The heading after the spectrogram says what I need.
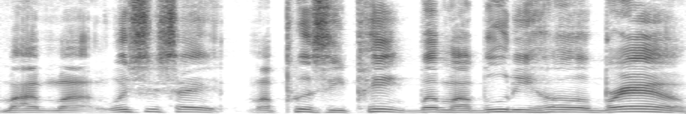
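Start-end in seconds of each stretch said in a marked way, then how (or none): none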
